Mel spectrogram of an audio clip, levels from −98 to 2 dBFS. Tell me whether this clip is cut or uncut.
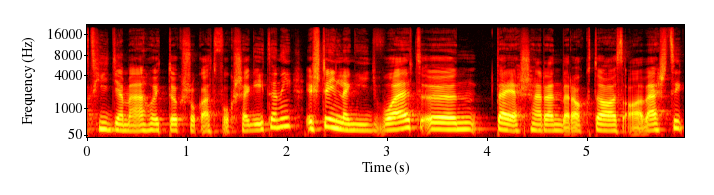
cut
